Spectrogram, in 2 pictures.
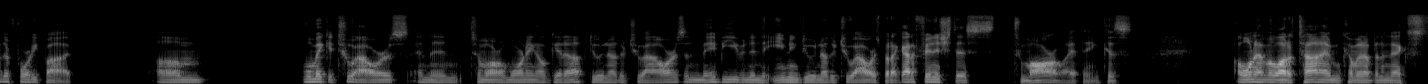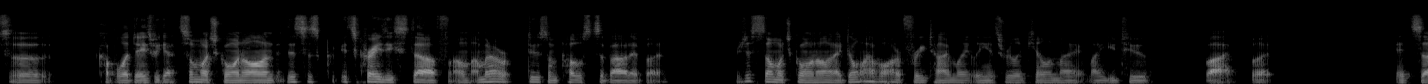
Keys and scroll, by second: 16.6 super+x, 17.2 space, 20.7 super+v.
